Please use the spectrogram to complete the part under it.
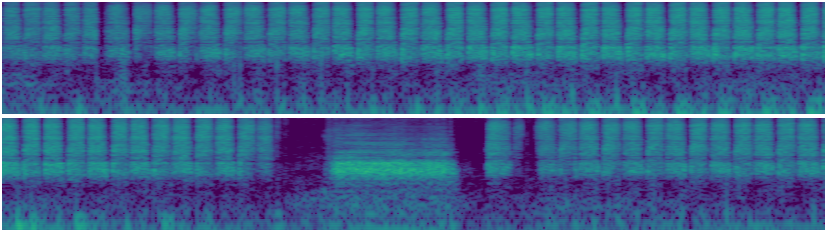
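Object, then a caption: Marker tip on a paper sheet over a board. A marker tip held in the hand is rubbed in rapid, repeated strokes across a thin printed paper coloring page lying flat on a solid board. The strokes make a steady, bright, scratchy rasp at about three per second. Just before the six-second mark there is a brief quiet gap, then one longer, smoother rub before the quick strokes resume.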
